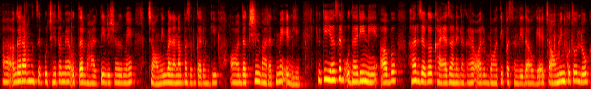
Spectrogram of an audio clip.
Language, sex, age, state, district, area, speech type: Hindi, male, 30-45, Madhya Pradesh, Balaghat, rural, spontaneous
